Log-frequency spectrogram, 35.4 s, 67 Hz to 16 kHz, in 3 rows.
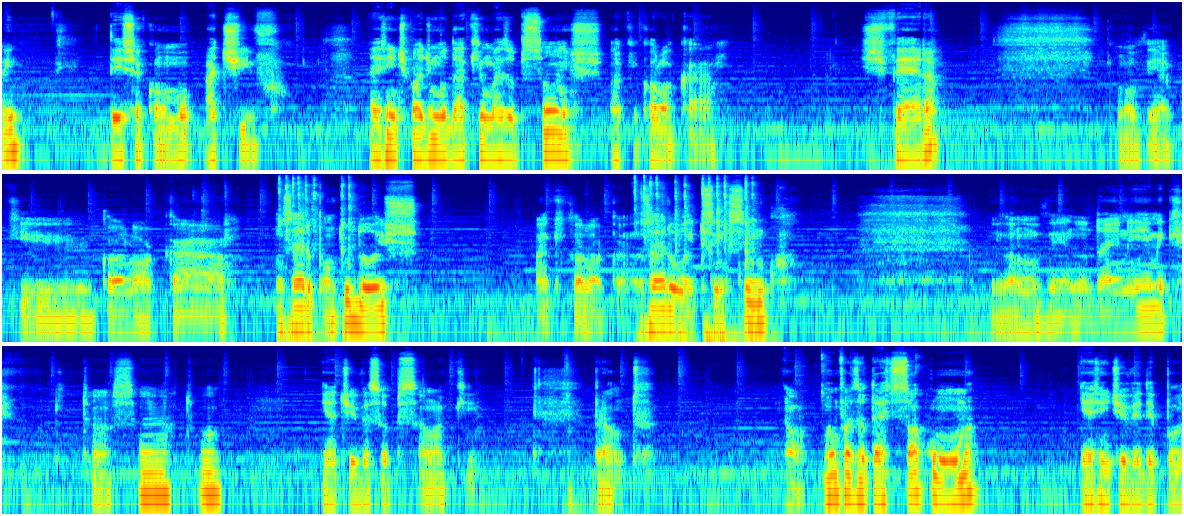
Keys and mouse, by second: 5.8-8.4 drag, 12.1-15.2 drag, 16.6-19.3 drag, 18.9 KP_5, 26.2 click, 27.7-30.4 drag, 32.0 shift+middle click.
